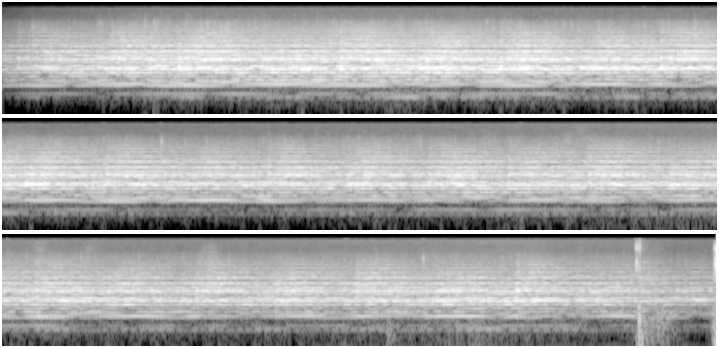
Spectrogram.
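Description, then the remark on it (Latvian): Church bells of Rome peal continuously and loudly during the blessing with the Blessed Sacrament, overlapping strokes forming a dense, ringing wash with steady rhythmic pulses throughout, heard alone without voices. “Šeit tad arī dzirdam, kā Romas zvani liecina par šo svarīgo brīdi.”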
